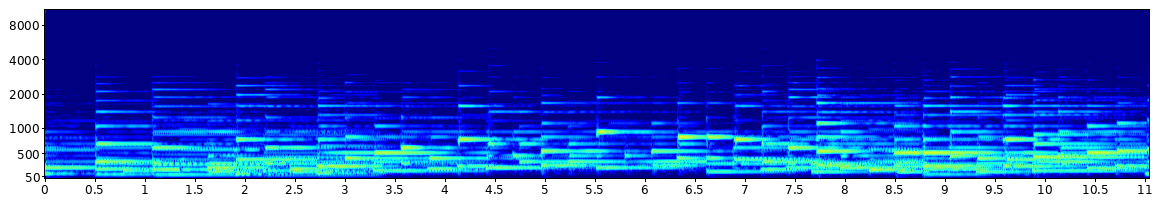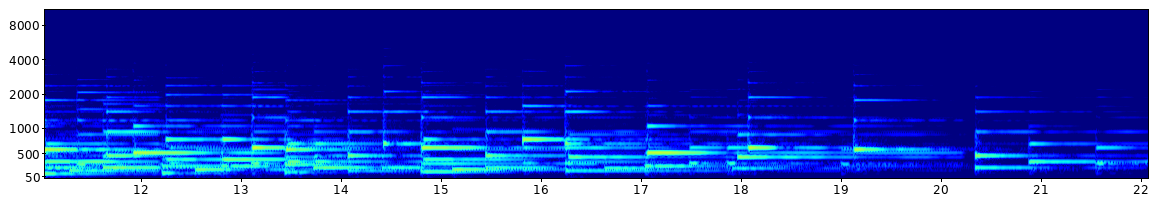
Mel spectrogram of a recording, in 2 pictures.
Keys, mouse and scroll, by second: 2.2 scroll up 1, 2.5 alt+click, 3.2 scroll up 1, 3.5 middle click, 3.8-4.1 scroll up 1, 4.1 double click, 7.7 typing, 10.0-10.8 typing, 11.9 scroll up 1, 13.1 scroll down 1, 13.6 middle click, 17.3 middle click, 20.7 space.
